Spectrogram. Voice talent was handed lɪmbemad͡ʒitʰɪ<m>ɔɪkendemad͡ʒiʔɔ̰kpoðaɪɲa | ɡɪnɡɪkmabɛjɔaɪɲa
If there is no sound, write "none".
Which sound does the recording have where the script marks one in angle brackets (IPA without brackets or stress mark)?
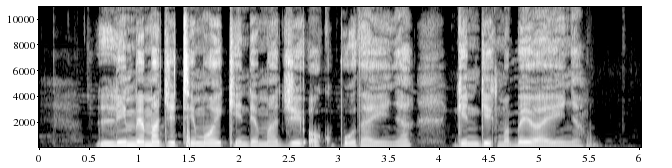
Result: m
